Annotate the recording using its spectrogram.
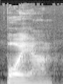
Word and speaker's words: Bojan: I think there's a, because I know in Spanish, like at school, I think you have to pronounce J's as like Hue, so it's like Boyan or something.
